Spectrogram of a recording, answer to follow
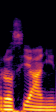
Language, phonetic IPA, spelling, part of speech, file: Polish, [rɔˈsʲjä̃ɲĩn], Rosjanin, noun, Pl-Rosjanin.ogg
